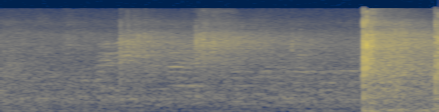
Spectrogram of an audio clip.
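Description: Bamboo swords clack together sharply.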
